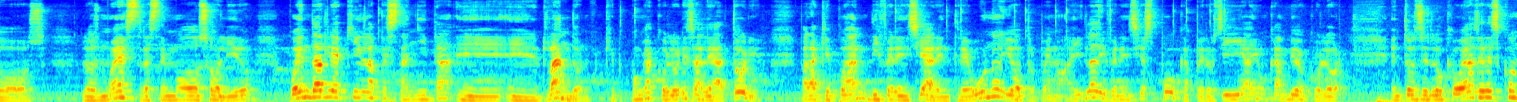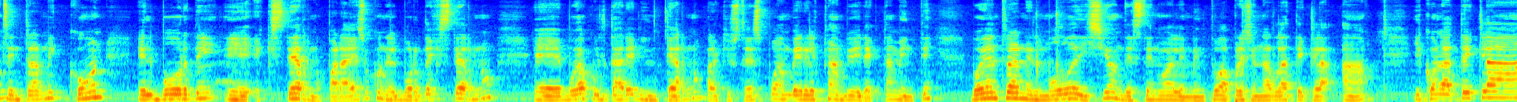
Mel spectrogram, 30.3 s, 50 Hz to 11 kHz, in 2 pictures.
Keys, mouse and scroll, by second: 3.7-6.7 drag, 8.8 click, 9.4 click, 10.1 click, 10.5 click, 11.0 click, 11.3 click, 11.7 click, 12.1 click, 21.7 click, 25.5 Tab, 27.4 a.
